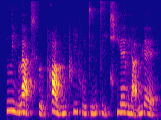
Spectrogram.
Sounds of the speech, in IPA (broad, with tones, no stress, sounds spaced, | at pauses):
l i˥˧ n l ä˥˩ t͡sʰ ɹ̩˨˩ pʰ ɑ˥˩ ʊ̯ m i˧˥ pʰ i˥ f ʊ˨ ŋ t̪ i˧˥ n t̪ ḭ˨˩ t͡ɕʰ j ɛ˥ l j ä̰˨˩ n̪ ɥ ɛ˥˩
